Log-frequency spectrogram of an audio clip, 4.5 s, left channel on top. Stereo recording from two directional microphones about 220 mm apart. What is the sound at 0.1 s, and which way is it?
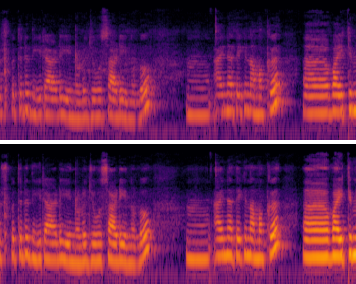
Speech, 55° right (ahead or behind).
